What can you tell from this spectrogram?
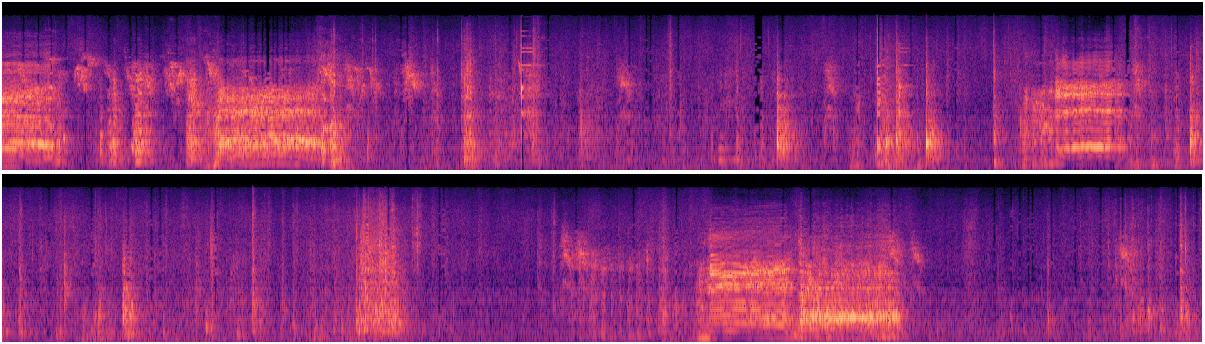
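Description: A flock of sheep bleating: several loud, wavering bleats a few seconds apart, the longest about two seconds long near the end, with faint knocks and rustles between them.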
